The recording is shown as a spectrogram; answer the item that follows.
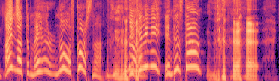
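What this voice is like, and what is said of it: High-pitched tiny vampire character voice. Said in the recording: “we do the vampire voice for him? ... Tiny vampire ... I'm so high pitched.”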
